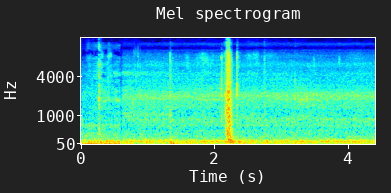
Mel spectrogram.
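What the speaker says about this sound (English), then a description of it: "I have just come to the parking lot to get the car out." A car idles and moves off inside a parking lot, a steady low engine rumble with a brief sharp click or thump midway and faint ticks, no one speaking.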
